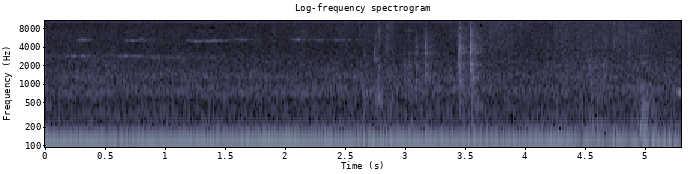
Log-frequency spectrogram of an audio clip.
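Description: Onboard running sound of a Hankyu 9000 series electric train with Toshiba IGBT VVVF drive: a steady low rumble from the wheels and running gear, with a few sharp clicks about three seconds in. The rumble thins near the end.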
